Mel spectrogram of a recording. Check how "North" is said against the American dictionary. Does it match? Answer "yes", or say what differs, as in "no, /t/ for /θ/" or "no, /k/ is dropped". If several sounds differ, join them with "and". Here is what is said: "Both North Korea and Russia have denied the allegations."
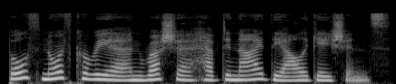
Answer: yes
